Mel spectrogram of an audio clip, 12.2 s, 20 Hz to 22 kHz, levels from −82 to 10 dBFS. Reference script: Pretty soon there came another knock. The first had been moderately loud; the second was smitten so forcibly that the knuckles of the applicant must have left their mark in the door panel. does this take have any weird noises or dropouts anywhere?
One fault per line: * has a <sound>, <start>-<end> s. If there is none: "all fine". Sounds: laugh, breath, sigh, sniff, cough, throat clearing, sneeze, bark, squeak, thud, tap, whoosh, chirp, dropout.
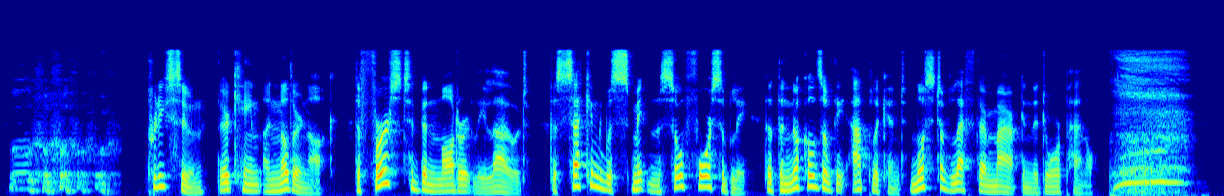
* has a laugh, 0.1-1.2 s
* has a breath, 11.1-12.1 s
